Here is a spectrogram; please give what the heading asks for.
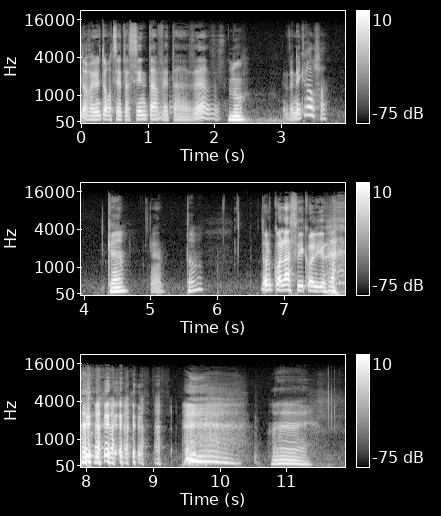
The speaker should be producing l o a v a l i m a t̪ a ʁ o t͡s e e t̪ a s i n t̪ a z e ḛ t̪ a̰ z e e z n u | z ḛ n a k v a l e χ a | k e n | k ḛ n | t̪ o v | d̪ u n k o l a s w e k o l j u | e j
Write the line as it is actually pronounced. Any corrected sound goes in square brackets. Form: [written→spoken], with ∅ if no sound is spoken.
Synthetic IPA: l o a v a l i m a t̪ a ʁ o t͡s e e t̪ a s i n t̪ a [z→v] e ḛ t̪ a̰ z e [e→a] z n u | z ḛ n [a→i] k [v→ʁ] a l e χ a | k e n | k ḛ n | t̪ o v | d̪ [u→o] n k o l a s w [e→i] k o l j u | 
